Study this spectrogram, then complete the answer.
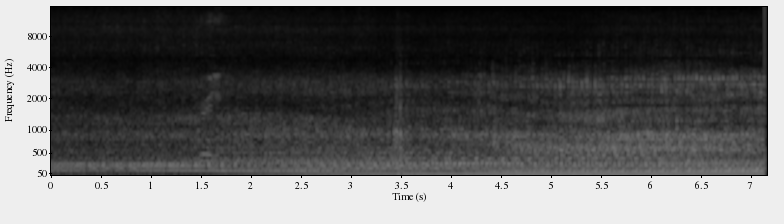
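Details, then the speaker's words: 2012 Mustang GT Coyote V8, 192,000 miles, knock for two months, hesitates, stalled at 40 mph: steady idle with regular knock about four a second from the bottom end, louder on acceleration, returns when hot; owner suspects rod knock, cause undiagnosed. "Noise is coming from the bottom. Might be a rod knob. Every time I accelerate, it gets louder."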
